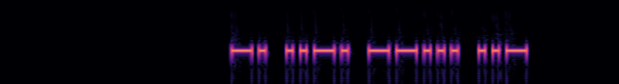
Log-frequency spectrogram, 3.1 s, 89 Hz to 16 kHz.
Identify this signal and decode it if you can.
Morse code, heard as a keyed tone, about 34 wpm, 690 Hz. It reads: NF7U
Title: USA Call Signs - 3x Character Spacing - 35wpm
